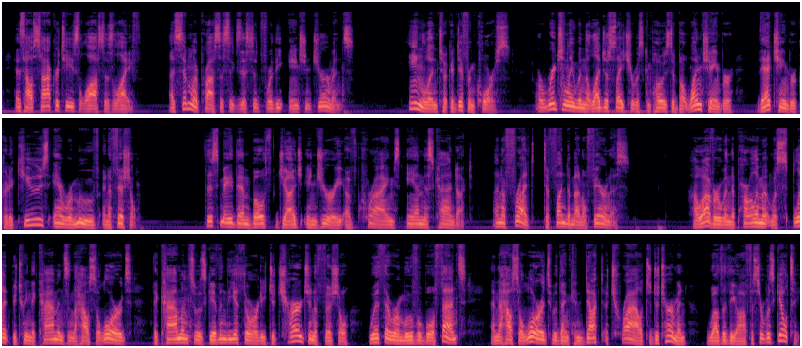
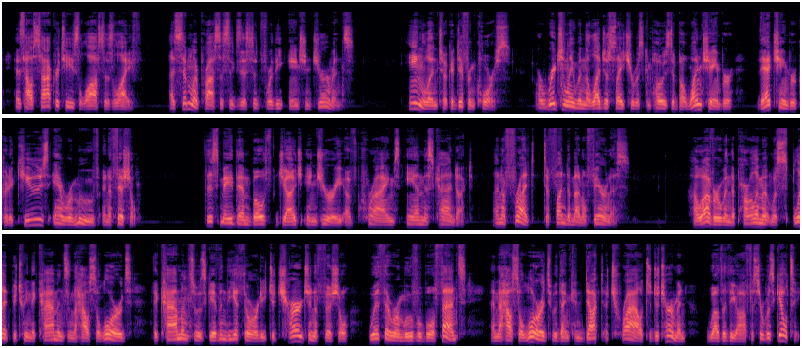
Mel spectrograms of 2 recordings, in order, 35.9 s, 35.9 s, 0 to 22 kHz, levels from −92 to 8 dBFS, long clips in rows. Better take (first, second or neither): first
